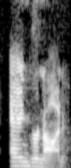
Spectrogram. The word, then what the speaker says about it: Angrignon: It's Angrignon. Angrignon. Angrignon. There we go. The second G is silent.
